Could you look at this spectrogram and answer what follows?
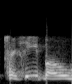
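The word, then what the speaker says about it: Taheebo: So the first word is Tejibo,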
